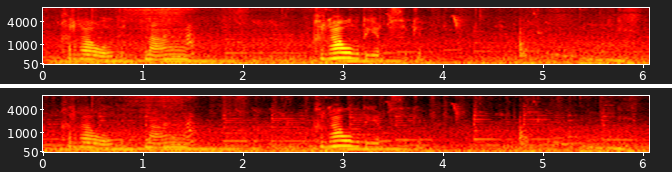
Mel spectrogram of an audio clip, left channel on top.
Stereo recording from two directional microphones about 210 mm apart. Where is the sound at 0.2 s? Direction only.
10° right (ahead or behind).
